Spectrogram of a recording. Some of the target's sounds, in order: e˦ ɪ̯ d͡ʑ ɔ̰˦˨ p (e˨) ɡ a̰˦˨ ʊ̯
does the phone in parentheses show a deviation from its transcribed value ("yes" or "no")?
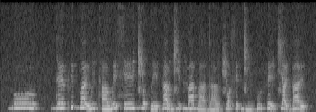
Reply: no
